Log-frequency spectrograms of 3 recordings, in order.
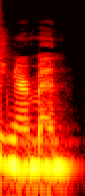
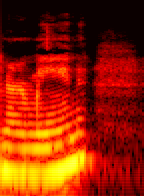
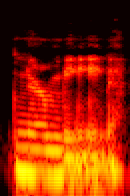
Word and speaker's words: Nermeen: But I will still respond to Nerman, but I really do prefer Nermeen because Nerman just sounds like vermin, and I don't think I want to associate myself with vermin. So yes, it's spelled like vermin, but it said Nermeen.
